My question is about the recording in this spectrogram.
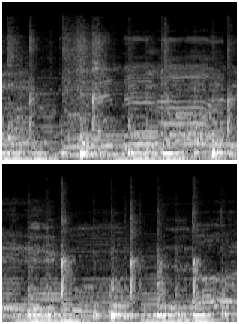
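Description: Voices singing a bhajan to a harmonium's steady reedy drone and a dholak's regular beat, with hand clapping in time.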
